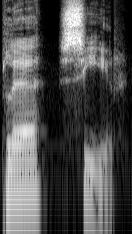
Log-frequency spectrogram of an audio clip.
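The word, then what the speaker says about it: plesier: you then we've got pler seer but you got to say it quicker placir excuse me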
